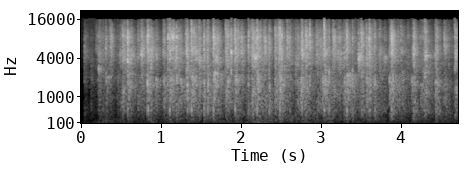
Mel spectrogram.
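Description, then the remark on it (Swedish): An audience gives itself a big round of applause at the close of an event, dense overlapping claps forming a steady, bright wash of sound that holds at an even, fairly loud level throughout, with no voices standing out. “Så jag tycker vi avrundar med att ni ger er själva en stor applåd.”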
